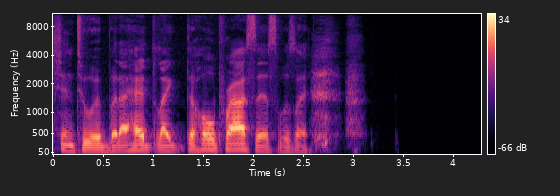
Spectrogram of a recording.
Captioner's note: deep breath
